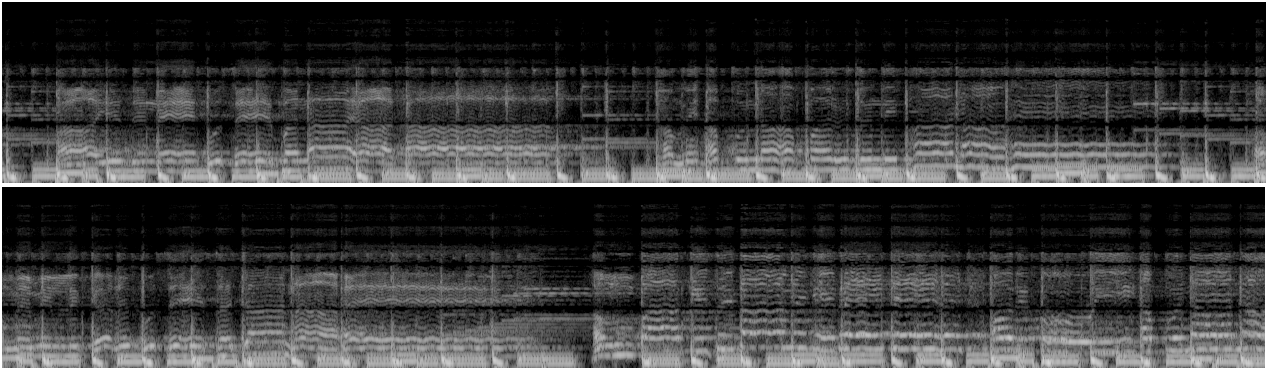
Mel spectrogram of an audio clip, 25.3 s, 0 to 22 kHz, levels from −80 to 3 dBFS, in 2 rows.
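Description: Channel delay (comb filtering) runs through the whole clip: one channel arrives late by roughly a third of a millisecond, and summing to mono cancels shared content at evenly spaced frequencies, starting near 1.5 kHz and repeating upward, leaving a hollow, phasey tone.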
